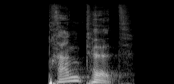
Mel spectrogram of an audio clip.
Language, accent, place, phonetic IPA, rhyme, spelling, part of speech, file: German, Germany, Berlin, [ˈpʁaŋtət], -aŋtət, prangtet, verb, De-prangtet.ogg
- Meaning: inflection of prangen: 1. second-person plural preterite 2. second-person plural subjunctive II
